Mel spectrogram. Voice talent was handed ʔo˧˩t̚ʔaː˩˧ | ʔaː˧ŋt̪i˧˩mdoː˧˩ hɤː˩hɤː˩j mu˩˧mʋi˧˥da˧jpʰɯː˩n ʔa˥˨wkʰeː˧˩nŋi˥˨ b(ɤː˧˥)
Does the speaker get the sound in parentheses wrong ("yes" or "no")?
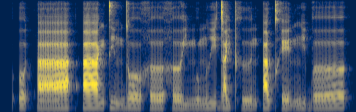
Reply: no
